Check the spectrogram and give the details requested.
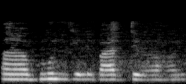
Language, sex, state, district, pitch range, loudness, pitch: Bengali, female, West Bengal, North 24 Parganas, 225-240 Hz, -16 LUFS, 230 Hz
